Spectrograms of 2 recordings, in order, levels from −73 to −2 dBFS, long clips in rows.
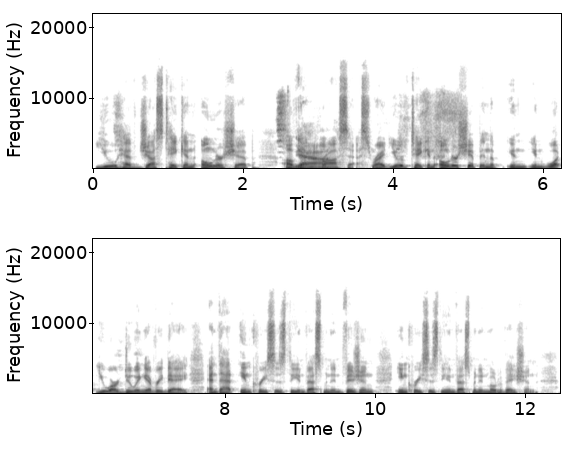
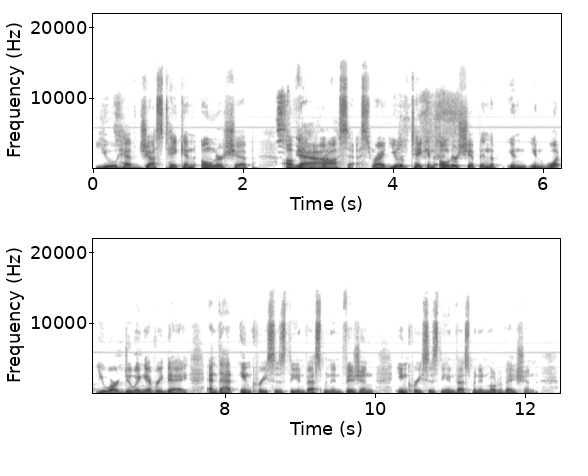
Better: first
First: none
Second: high-pitched whine; faint; throughout; 6 kHz, 30 dB below the speech

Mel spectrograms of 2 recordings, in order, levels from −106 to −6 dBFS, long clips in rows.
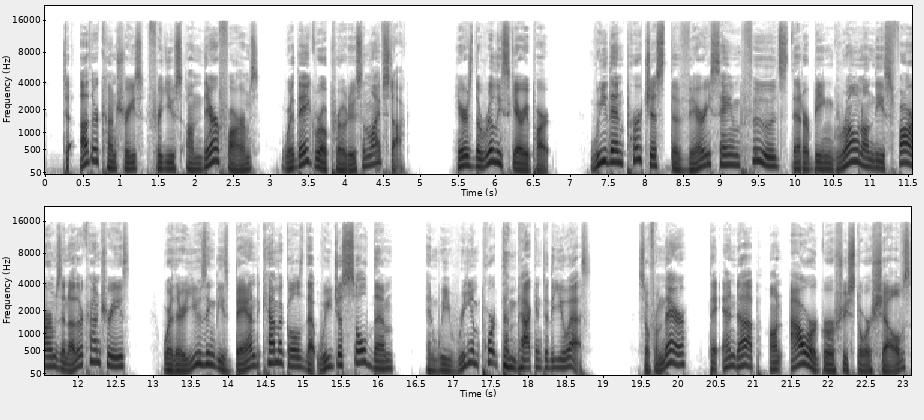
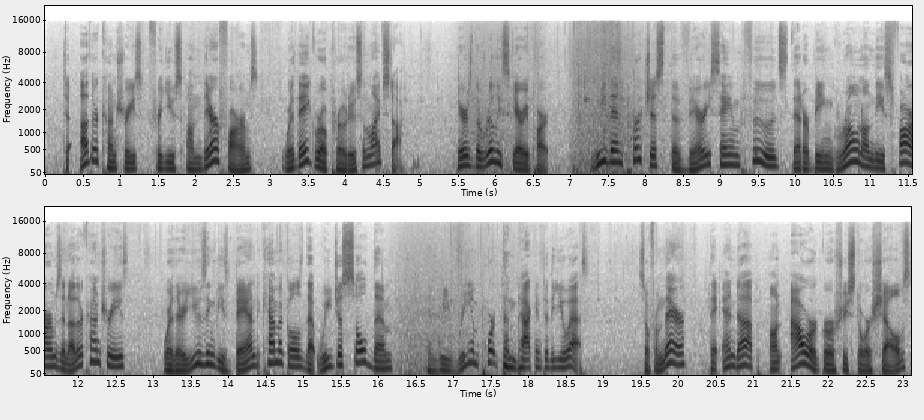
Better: first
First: none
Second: wind noise on the microphone; occasional gusts; 20 dB below the speech

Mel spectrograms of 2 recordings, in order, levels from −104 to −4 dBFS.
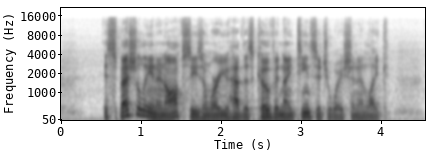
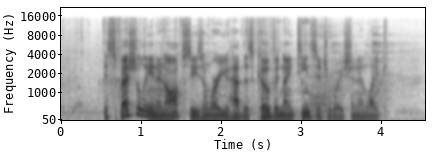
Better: first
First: none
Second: machinery noise; faint; throughout; 20 dB below the speech

